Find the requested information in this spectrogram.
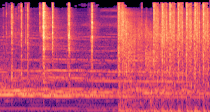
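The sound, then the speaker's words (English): A volley of gunfire as soldiers fire at will. Rapid overlapping shots come in a dense, loud, continuous barrage that thickens into a heavier roar partway through. “Fire at will!”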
